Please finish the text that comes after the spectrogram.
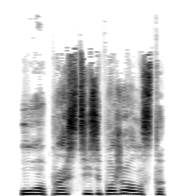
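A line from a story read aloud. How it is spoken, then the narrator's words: Shouted. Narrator (Russian): закричала Алиса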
